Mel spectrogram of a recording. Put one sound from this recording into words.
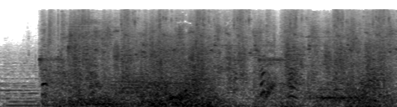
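Magic spells burst and crackle amid a busy game battle.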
